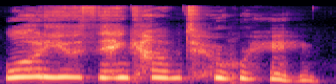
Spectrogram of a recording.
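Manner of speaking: incredulous, half-laughing comeback; exasperated retort. Retold or imitated. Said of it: "the whole time I'm like".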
